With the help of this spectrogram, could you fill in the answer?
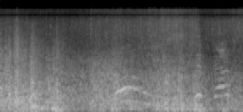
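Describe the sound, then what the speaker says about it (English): A thunderstorm rumbles with steady rain close by and a low, rolling roar of thunder from a nearby lightning strike near a transformer, constant and loud throughout. "a killer thunder and lightning."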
